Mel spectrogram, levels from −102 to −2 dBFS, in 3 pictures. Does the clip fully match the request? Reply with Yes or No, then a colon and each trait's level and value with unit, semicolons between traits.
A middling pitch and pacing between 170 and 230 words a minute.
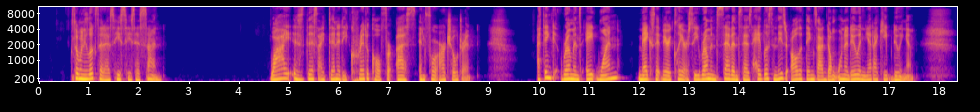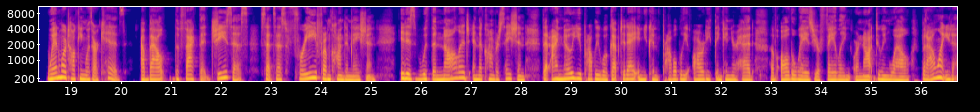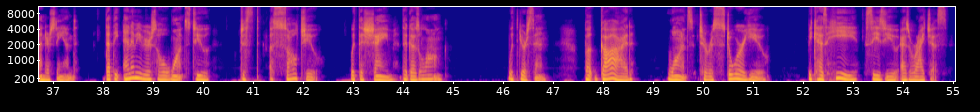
No: medium, 170 Hz; average, 155 wpm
